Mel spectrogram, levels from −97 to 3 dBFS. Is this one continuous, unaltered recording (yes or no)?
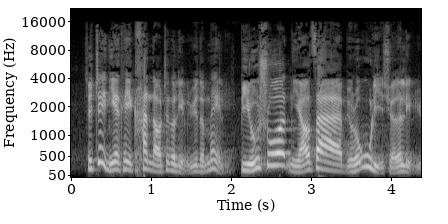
no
